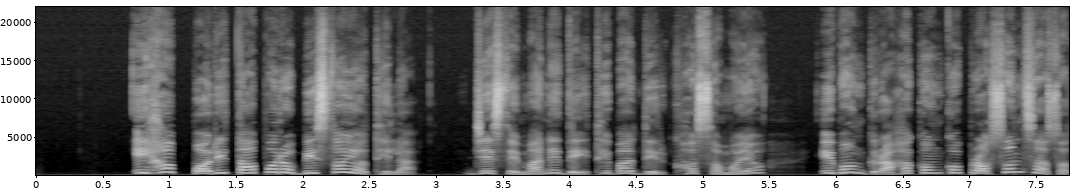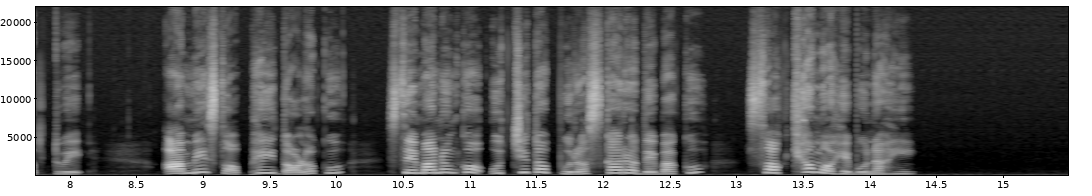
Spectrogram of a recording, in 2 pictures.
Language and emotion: Odia, sad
